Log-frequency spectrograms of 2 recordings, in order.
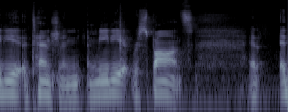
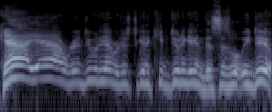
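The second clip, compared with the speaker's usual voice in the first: high breezy yeah yeah, then easy; imitating the crew brushing it off; crew reassuring; 11 semitones higher, 3 dB louder, faster than usual. Film crew reassuring a nervous actor, light high voice. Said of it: "they're like".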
